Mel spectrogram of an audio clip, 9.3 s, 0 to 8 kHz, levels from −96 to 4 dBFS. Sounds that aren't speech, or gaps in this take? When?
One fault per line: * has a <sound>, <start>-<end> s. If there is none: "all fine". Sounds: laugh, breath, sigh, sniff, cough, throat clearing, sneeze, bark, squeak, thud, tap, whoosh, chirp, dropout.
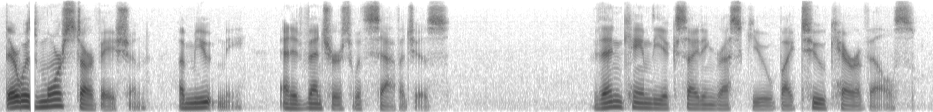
* has a dropout, 0.3-0.4 s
